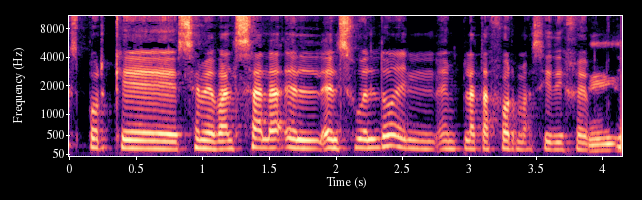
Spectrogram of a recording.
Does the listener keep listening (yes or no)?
no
